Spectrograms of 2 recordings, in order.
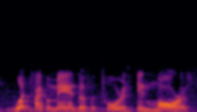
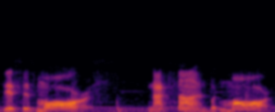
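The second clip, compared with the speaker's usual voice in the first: slow, heavy Mars each time; stressing Mars; much slower than usual. Real, not acted. Host insisting to viewers, heavy stress on Mars. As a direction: hammer home Mars, not sun. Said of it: "It's very important that I tell you that".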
